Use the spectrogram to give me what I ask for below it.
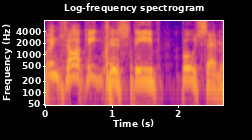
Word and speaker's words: Buscemi: Now, Now, is it how do you pronounce it? You said it the way I say it. – Yeah. – Buscemi.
